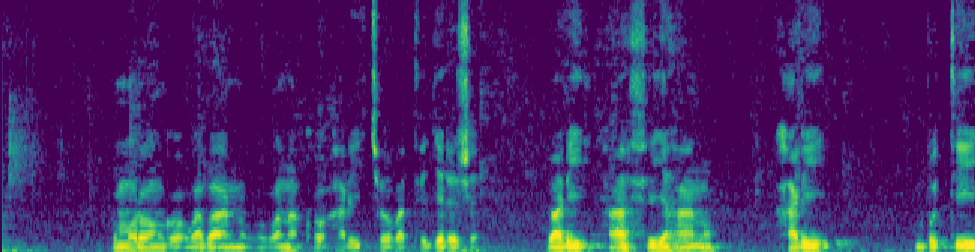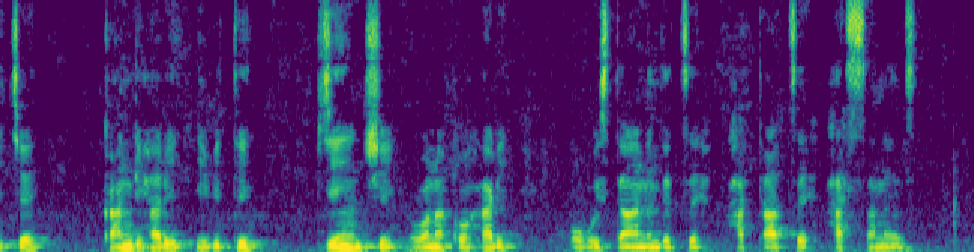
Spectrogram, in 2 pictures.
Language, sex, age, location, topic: Kinyarwanda, male, 18-24, Huye, government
